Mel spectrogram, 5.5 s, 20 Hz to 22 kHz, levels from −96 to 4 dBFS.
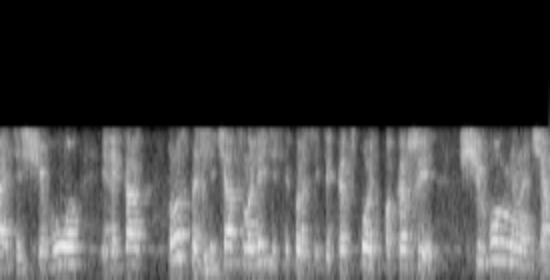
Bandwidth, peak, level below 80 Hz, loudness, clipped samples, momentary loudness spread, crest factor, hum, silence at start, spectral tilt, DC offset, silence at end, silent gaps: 4 kHz; 0 dBFS; -52 dBFS; -16 LUFS; under 0.1%; 7 LU; 16 dB; none; 0 s; -8 dB/octave; under 0.1%; 0 s; none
